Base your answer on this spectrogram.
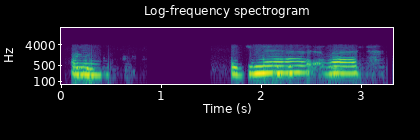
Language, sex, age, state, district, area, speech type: Bodo, female, 30-45, Assam, Baksa, rural, conversation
